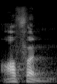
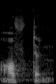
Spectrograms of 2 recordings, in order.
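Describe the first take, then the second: First: The t sound is silent. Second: The t sound is pronounced. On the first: This is the older taught pronunciation. "టీ silent అని మాకు పెద్దలు నేర్పించారు" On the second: This is the newer pronunciation some educated speakers use. "Highly educated people American యూనివర్సిటీస్లో ఆఫ్టన్ అంటారు"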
